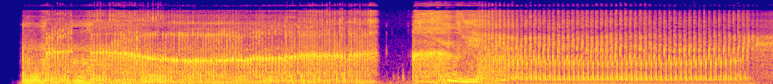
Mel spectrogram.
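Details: Sleeping person's loud, rough, rattling breathing that runs on, breaks off briefly, then resumes; heavy snoring.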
